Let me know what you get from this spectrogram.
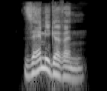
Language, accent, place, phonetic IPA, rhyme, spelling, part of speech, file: German, Germany, Berlin, [ˈzɛːmɪɡəʁən], -ɛːmɪɡəʁən, sämigeren, adjective, De-sämigeren.ogg
- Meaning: inflection of sämig: 1. strong genitive masculine/neuter singular comparative degree 2. weak/mixed genitive/dative all-gender singular comparative degree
